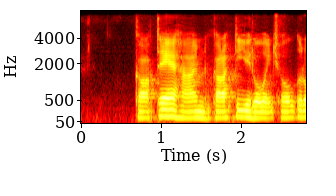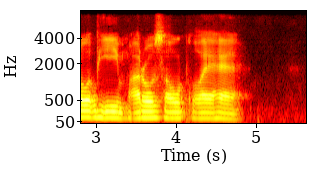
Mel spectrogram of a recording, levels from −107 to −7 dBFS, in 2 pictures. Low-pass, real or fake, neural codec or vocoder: 7.2 kHz; fake; codec, 24 kHz, 0.9 kbps, WavTokenizer, small release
